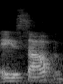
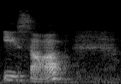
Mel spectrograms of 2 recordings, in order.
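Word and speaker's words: Aesop: cohesive so I also got ESOP I always pronounce it asop but I've learned it's pronounced ESOP uh I got it also for this bathroom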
